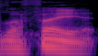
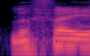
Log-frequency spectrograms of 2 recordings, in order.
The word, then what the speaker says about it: Lafayette: The one in Alabama is Lefay. Lefet.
